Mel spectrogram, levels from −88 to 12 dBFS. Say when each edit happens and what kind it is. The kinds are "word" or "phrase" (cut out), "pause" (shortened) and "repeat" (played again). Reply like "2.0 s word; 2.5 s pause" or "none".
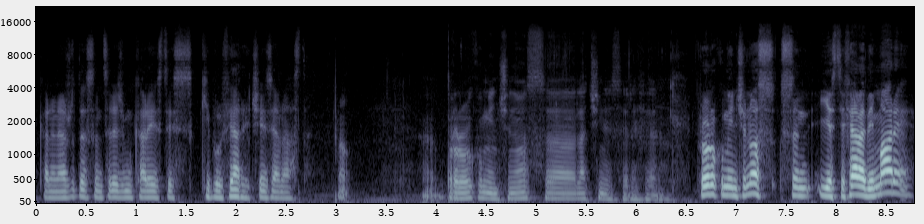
none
